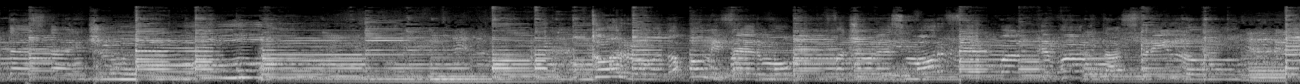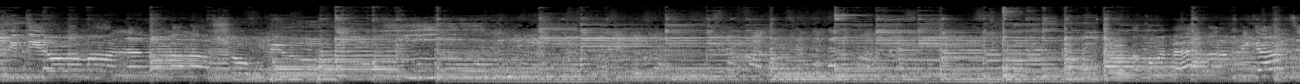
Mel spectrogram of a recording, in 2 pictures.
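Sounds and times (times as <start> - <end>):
plucked guitar with sliding melody: 0.0 - 26.0.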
